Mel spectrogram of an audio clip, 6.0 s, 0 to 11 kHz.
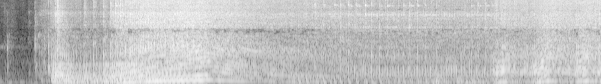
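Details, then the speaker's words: Stihl MS180C chainsaw that bogged and died on throttle, after carb rebuild with new metering diaphragm, gasket and pump diaphragm: snarls cleanly from idle, revs rise and fall smoothly, no bogging; normal running after repair. "all right guys there you have it steo ms180c is ready to roll again all it needed was a simple carb rebuild"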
